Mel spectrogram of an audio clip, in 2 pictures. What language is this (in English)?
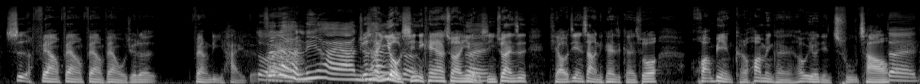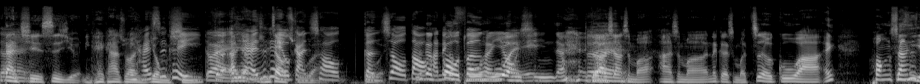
Chinese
